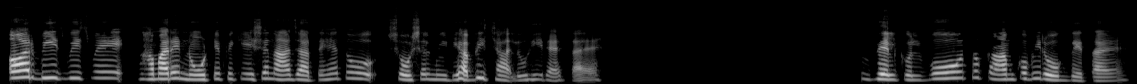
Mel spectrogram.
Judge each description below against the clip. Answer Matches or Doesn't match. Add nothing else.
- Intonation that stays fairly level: Doesn't match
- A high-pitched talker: Matches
